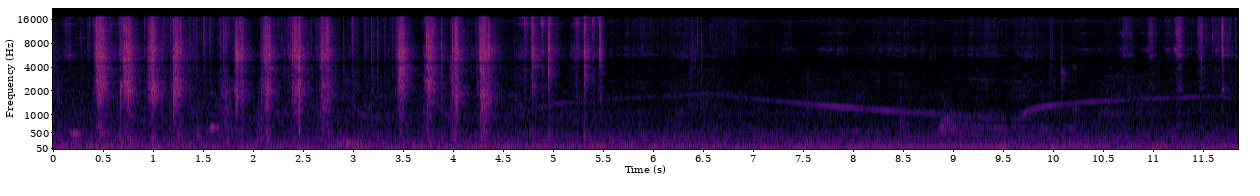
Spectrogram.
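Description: Pepper being added while cooking, heard as many quick, evenly spaced scratchy bursts like a grinder being cranked, stopping about halfway; afterward a faint gliding wail rises and falls over a low hum.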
